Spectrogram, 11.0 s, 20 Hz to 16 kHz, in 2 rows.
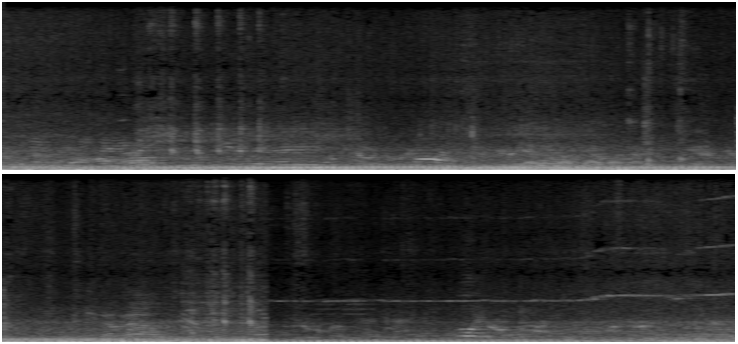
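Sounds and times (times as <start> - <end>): people chattering: 0.0 - 11.0.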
